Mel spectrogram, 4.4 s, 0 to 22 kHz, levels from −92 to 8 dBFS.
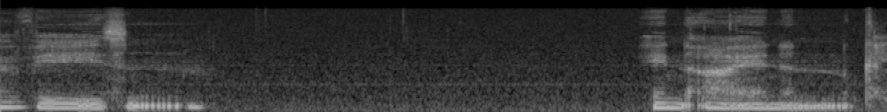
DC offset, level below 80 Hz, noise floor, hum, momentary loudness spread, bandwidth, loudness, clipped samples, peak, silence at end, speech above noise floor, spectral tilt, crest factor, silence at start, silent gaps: under 0.1%; -60 dBFS; -55 dBFS; none; 8 LU; 16 kHz; -28 LUFS; under 0.1%; -12 dBFS; 0 s; 27 dB; -5 dB/octave; 18 dB; 0 s; none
